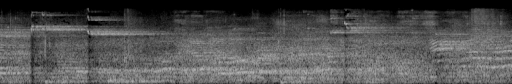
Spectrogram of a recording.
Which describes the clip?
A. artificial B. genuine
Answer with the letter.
B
